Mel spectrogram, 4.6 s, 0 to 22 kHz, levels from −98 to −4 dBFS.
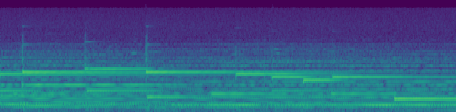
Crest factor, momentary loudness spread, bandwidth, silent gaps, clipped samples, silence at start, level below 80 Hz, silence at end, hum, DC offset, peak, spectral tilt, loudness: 12 dB; 4 LU; 16 kHz; none; under 0.1%; 0 s; -66 dBFS; 0 s; none; under 0.1%; -22 dBFS; -5 dB/octave; -34 LUFS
